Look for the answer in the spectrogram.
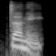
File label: "tunny", Indian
